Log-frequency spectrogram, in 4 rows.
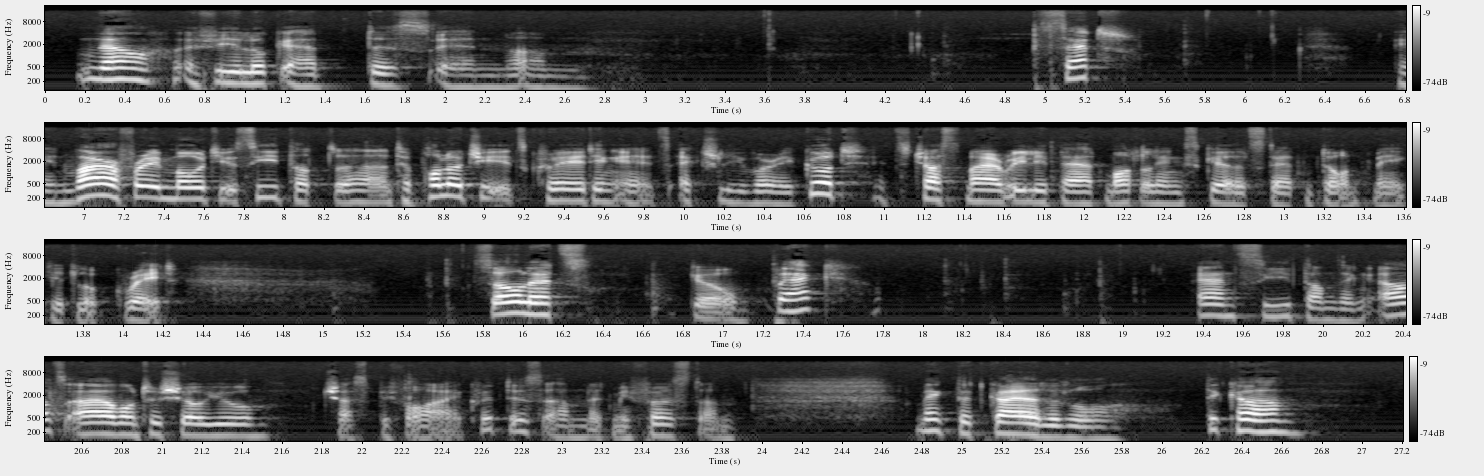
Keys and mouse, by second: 0.9 click, 1.5-3.3 drag, 3.3 middle click, 4.8 z, 11.2-15.4 middle drag, 15.4 click, 15.4 z, 15.6 middle click, 17.1 KP_1, 21.3-22.3 drag, 22.0 ctrl+a, 22.3 middle click, 22.8 right click, 23.7-25.6 drag, 24.2-25.6 middle drag, 24.2 right click, 25.0 ctrl+a, 25.6 right click.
